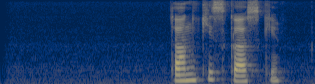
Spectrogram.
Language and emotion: Russian, neutral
